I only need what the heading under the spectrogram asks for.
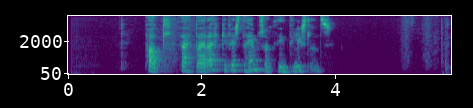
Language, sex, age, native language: Icelandic, female, 30-39, Icelandic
